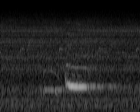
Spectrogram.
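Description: A juvenile honey buzzard gives one short, clear whistled note, steady in pitch and lasting about a quarter second, over faint background hiss.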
